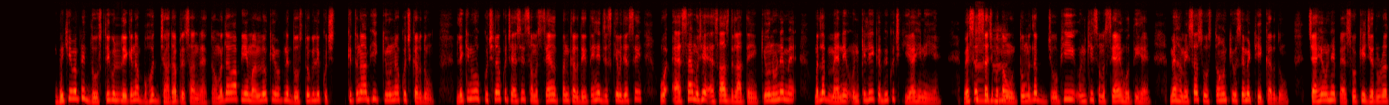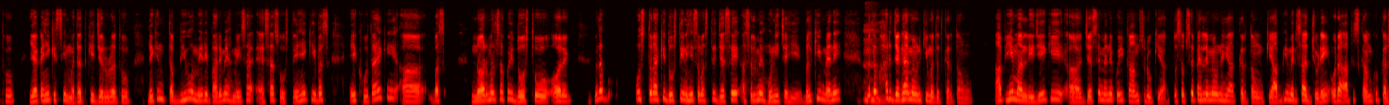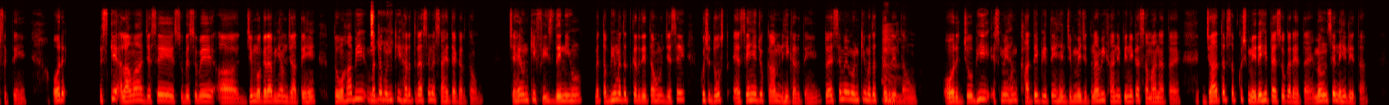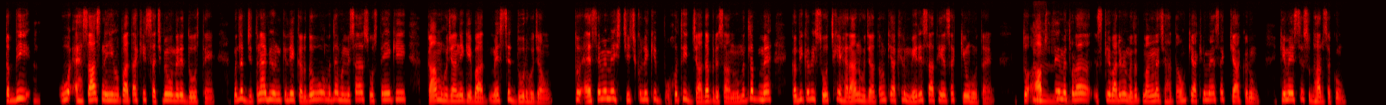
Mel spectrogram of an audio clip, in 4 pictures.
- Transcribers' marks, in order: in English: "नॉर्मल"
- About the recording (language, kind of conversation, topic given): Hindi, advice, मैं दोस्ती में अपने प्रयास और अपेक्षाओं को कैसे संतुलित करूँ ताकि दूरी न बढ़े?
